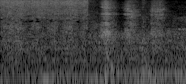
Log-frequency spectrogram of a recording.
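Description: Makeup setting spray misted from a pump bottle in a few quick bursts, each a soft airy hiss, close by, following a brief rubbing sound, with no talk.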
